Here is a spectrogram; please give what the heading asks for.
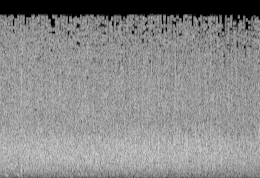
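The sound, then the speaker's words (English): A crowd gives a loud, sustained round of applause. The clapping is dense and even and holds at a constant level from start to finish. “Can we just give that another round of applause?”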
